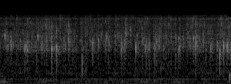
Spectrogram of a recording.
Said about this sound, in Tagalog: iikot lang din natin tong ating piniprito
